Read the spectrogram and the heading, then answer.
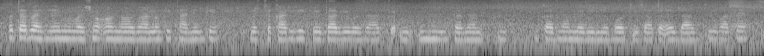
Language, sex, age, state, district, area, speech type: Urdu, other, 18-30, Uttar Pradesh, Mau, urban, spontaneous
